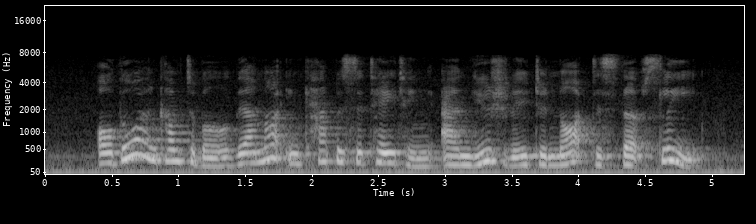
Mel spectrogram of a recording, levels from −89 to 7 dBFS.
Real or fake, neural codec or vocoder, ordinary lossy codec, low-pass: real; none; none; none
